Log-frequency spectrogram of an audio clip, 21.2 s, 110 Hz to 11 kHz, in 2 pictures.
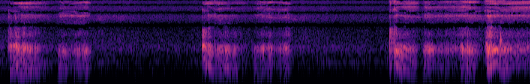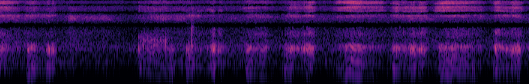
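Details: A child's noisy, whistling wheeze in repeated bursts from narrowed airways during sleep, recorded at 1 am.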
